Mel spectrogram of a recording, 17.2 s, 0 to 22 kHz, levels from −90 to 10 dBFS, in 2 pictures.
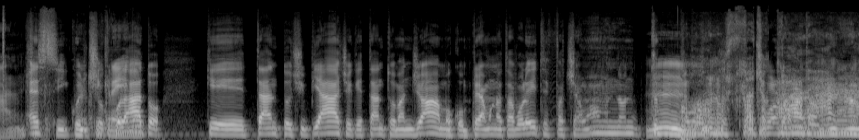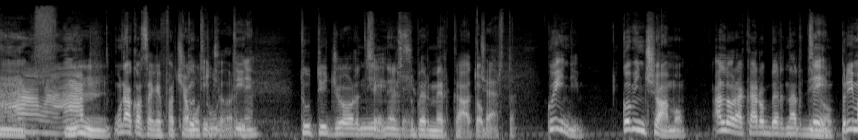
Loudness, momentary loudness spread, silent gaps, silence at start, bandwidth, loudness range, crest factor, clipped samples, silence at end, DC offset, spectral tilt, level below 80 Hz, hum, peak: -23 LUFS; 9 LU; none; 0 s; 18 kHz; 3 LU; 18 dB; under 0.1%; 0 s; under 0.1%; -6 dB/octave; -52 dBFS; none; -4 dBFS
